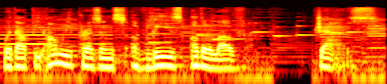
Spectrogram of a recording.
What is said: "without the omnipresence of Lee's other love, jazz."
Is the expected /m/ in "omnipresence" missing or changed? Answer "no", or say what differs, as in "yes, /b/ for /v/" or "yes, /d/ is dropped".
no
